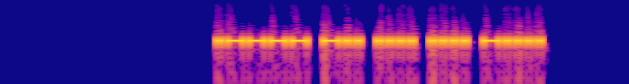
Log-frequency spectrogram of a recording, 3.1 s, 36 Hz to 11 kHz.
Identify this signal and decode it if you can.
Morse code, heard as a keyed tone, about 41 wpm, 700 Hz. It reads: 1DHH6
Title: Five Challenging Letter-Number Combinations 45wpm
